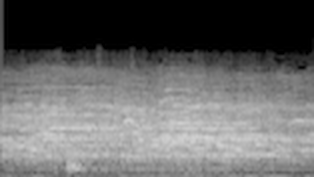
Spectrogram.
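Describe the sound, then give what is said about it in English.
A dense, steady roar of a large crowd at a boxing match as a boxer staggers back from a savage right to the chin, many voices shouting and cheering together at a constant loud level with no pauses. “The crowd grows wild.”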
